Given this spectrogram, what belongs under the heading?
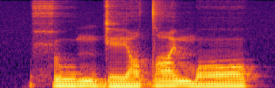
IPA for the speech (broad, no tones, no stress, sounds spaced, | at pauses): ħ u ŋ ɡ e dˤ e m ɔ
